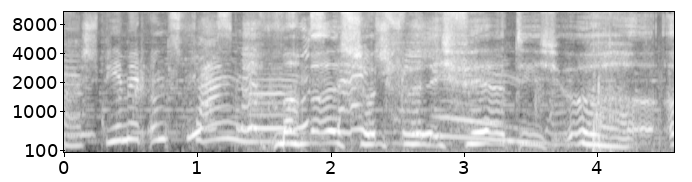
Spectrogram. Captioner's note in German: Stöhnen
